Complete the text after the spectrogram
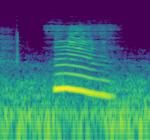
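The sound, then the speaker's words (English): A single voiced yawn with a breathy, descending tone that lasts about half a second and then trails off. Faint background noise surrounds it, and no one speaks. “Well, you can't edit out a yawn.”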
